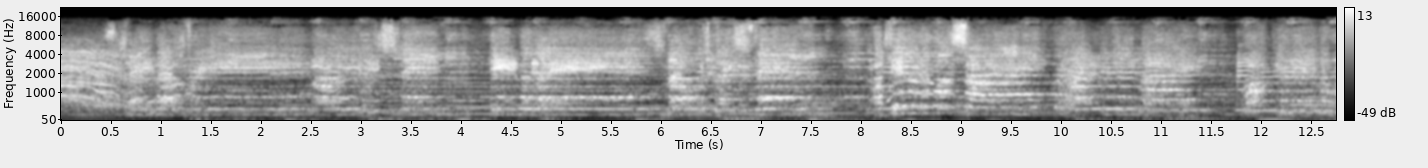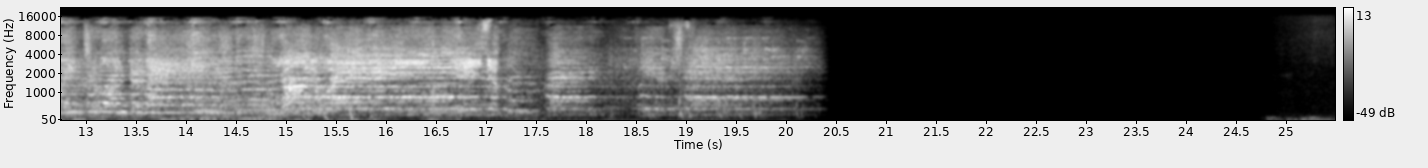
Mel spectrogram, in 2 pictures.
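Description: A recorded Christmas song sung by a chorus of cartoon character voices over a full, lively band. It plays loud and steady for about twenty seconds, then stops abruptly into silence.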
